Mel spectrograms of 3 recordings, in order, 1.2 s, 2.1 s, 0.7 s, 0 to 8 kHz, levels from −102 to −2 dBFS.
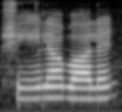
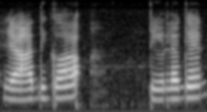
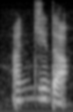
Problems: none marked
